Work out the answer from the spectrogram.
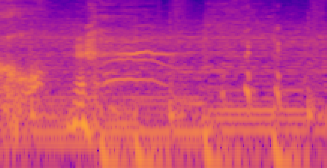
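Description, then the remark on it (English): A voice imitates a bobcat with a raspy, throat-clearing growl, then a thin rising-and-falling whine and a few short gravelly grunts, moderately loud and without words. “Is that supposed to be a Bobcat?”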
